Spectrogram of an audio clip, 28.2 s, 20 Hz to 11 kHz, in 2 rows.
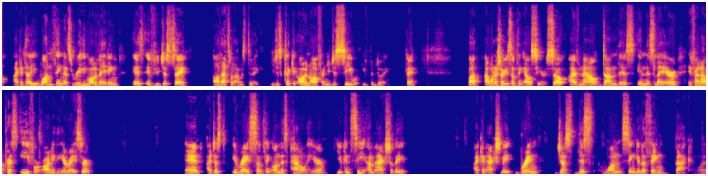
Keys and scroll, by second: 14.7 e.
